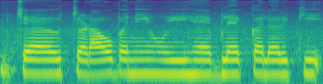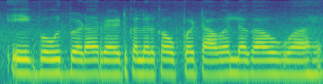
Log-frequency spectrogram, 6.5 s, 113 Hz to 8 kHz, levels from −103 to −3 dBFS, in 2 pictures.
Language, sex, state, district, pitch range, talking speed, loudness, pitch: Hindi, female, Chhattisgarh, Sarguja, 190-195 Hz, 160 wpm, -14 LUFS, 190 Hz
